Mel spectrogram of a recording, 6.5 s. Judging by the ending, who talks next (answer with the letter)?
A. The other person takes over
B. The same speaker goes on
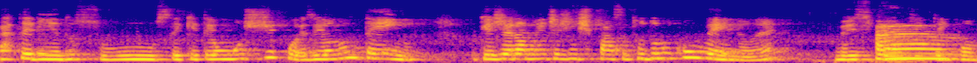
B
